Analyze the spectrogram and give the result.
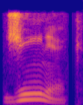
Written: genic

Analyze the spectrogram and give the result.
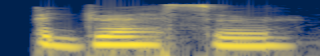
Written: addressor

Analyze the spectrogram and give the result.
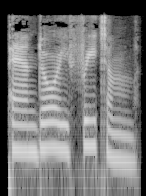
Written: pandorae fretum

